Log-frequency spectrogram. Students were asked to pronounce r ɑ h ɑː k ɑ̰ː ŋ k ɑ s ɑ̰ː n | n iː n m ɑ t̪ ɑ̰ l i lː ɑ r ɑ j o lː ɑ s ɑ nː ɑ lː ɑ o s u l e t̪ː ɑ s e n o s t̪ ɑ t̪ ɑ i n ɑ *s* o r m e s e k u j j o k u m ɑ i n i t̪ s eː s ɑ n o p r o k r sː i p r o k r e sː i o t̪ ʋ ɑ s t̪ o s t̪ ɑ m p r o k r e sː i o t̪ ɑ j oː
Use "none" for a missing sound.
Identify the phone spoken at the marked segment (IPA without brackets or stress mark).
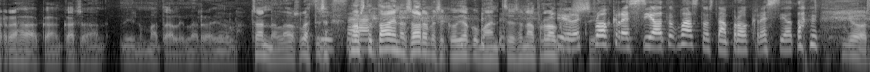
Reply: s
